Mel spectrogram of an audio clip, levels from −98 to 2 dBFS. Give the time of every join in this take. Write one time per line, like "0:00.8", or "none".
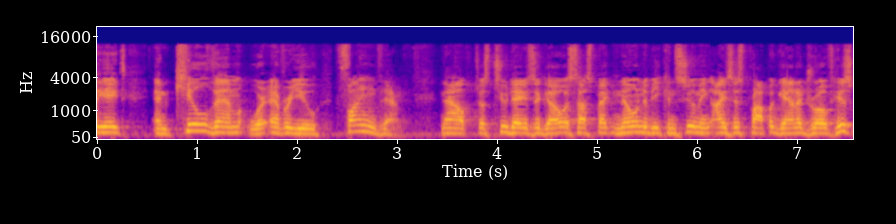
0:02.3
